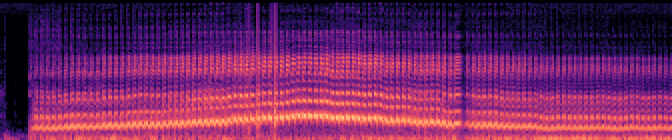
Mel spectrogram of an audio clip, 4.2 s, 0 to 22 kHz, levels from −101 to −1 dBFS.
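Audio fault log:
1.55–1.72 s, processor overload crackle: a short burst of gritty crackle tears across the music as the processor misses buffer deadlines several times in a row, each miss dropping a few milliseconds to silence with hard edges, which fits a buffer of around 3 ms.
2.85–2.89 s, short concealed packet loss: about 20 ms of audio never arrived, so the receiver stretched the preceding sound over the hole and blended back in, leaving a brief smear where the music momentarily loses its definition.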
